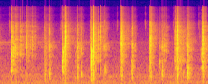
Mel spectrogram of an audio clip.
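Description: A deck of tarot cards being shuffled by hand: a run of short, sharp rasps and slaps, about three a second at uneven spacing.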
